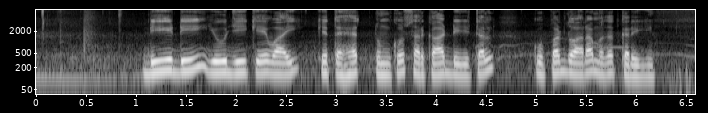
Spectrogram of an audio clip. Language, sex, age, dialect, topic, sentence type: Hindi, male, 18-24, Garhwali, banking, statement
